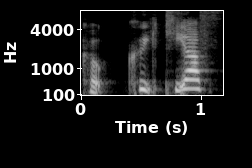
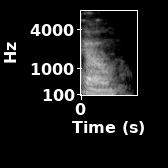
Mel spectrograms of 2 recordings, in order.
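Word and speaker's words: Keough: Is it Kioff? I'm so bad at that. – Kyo.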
